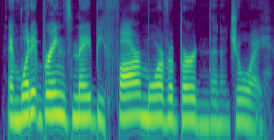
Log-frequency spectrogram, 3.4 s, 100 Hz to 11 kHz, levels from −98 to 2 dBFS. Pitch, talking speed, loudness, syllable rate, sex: 200 Hz, 245 wpm, -17 LUFS, 4.7 syllables/s, female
